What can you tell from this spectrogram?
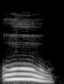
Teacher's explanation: जैसे मैंने ऊ का प्रयोग किया मेरे होठ गोल गोल घूमे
